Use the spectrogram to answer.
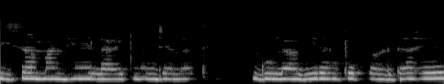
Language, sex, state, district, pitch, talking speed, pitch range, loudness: Chhattisgarhi, female, Chhattisgarh, Jashpur, 255 Hz, 160 wpm, 245-260 Hz, -26 LUFS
